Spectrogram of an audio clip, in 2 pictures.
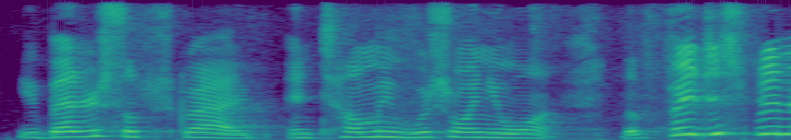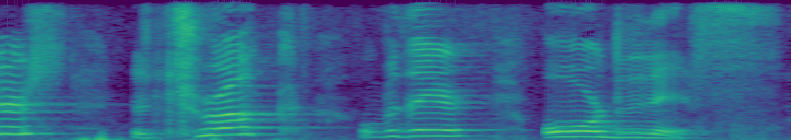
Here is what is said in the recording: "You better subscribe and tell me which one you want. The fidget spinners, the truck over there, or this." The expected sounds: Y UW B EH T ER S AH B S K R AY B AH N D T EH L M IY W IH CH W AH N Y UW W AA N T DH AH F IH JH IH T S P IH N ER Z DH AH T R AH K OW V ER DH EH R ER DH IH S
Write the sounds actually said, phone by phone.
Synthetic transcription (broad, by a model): Y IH B EH T ER S AH B S K R AY B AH N T EH L M IY W IH CH W AH N Y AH W AA N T DH AH F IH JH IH S P IH N ER Z DH AH T R AH K OW V ER DH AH R ER DH IH S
